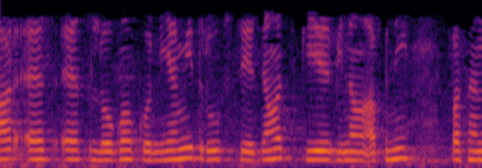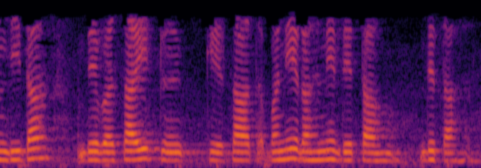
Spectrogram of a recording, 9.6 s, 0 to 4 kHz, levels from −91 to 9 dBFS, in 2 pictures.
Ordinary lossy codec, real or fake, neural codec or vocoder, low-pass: MP3, 24 kbps; real; none; 3.6 kHz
